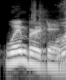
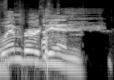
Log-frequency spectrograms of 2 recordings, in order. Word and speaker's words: Wimbledon: Wim- Wimberden, Wimbledon.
